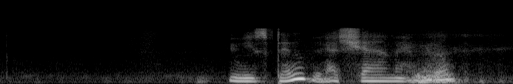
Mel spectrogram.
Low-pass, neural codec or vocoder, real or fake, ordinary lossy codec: 5.4 kHz; codec, 16 kHz, 0.5 kbps, FunCodec, trained on Chinese and English, 25 frames a second; fake; AAC, 24 kbps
